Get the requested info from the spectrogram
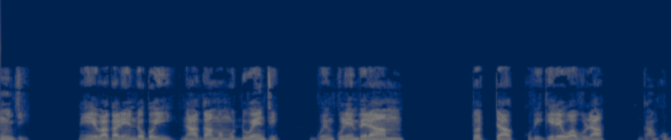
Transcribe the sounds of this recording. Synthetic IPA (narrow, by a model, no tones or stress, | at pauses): ɲɟḭ | nejeβaɡale̞ːndo̞ɡo̞jinaɡaːmbomudːuwe̞ːnti | ɡwe̞ːŋkule̞ːmbe̞ɾaːmu | totːakuβiɡeɾewaβula | ŋɡa̰ŋkuɡ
